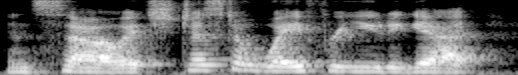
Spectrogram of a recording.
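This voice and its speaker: Low-voiced woman teaching with a head cold. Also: a little slow, roomy sound. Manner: calm, coaching, talks the listener through breathing exercises. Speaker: personal development teacher. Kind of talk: instructional talk to camera.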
